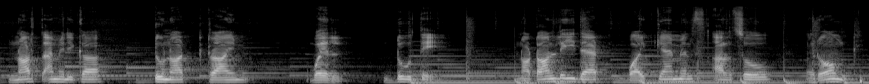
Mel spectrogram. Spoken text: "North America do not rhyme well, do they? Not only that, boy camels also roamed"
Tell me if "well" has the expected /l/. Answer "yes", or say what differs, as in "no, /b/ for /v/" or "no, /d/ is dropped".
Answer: yes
